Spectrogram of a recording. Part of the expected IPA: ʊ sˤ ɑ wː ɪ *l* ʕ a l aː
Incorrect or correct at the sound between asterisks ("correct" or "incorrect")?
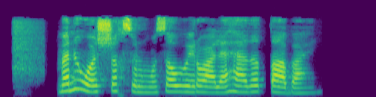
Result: incorrect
